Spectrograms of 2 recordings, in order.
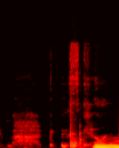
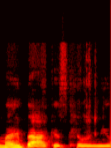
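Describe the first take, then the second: First: Whispered, no voice at all. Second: Said in the usual way. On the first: Real, not acted. Whispering to viewers about her aching back. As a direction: breathe it out as a pained whisper.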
